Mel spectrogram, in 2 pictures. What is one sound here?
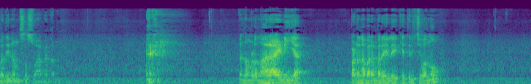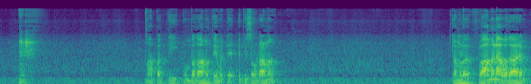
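A middle-aged man speaks calmly and close to the microphone, in bursts with pauses.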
